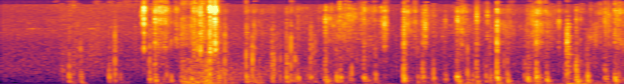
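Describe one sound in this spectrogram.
Metal clicks and rattles as a pistol is handled.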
